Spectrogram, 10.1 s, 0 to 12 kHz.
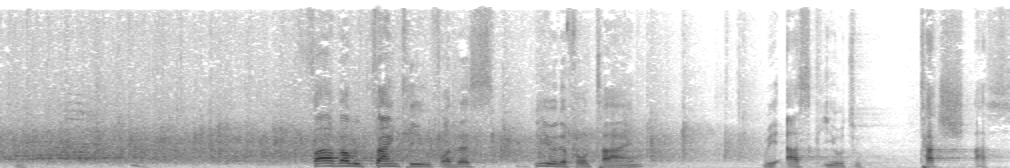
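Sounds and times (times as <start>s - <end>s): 
congregation clapping hands: 0.0s - 7.9s
speech: 3.2s - 6.5s, 7.6s - 8.7s, 9.3s - 10.0s.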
